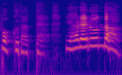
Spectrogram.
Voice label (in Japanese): shonen bokudatteyarerunnda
